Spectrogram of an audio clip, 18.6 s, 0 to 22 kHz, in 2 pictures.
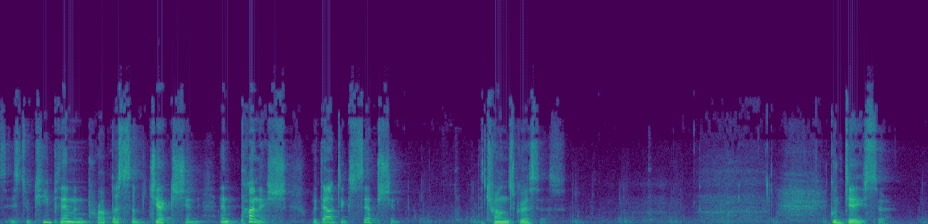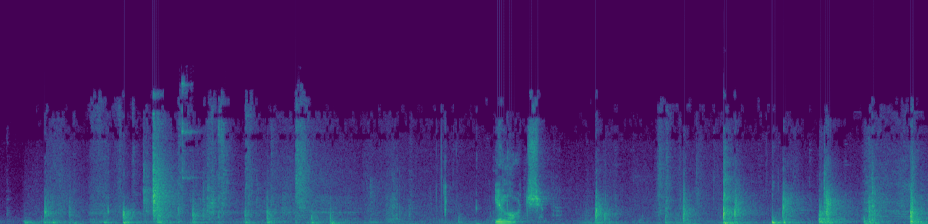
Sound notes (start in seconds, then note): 6.1 breathes deeply; 9.2 feet shuffle; 15.7 feet shuffle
